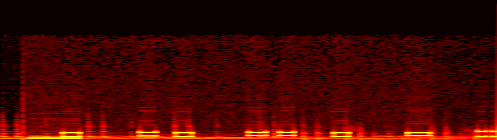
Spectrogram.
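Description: A phone keypad being dialed to call Keith's personal cell phone: about nine short, clear touch-tone beeps in an uneven rhythm, loud, with a faint low hum underneath and no one speaking.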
